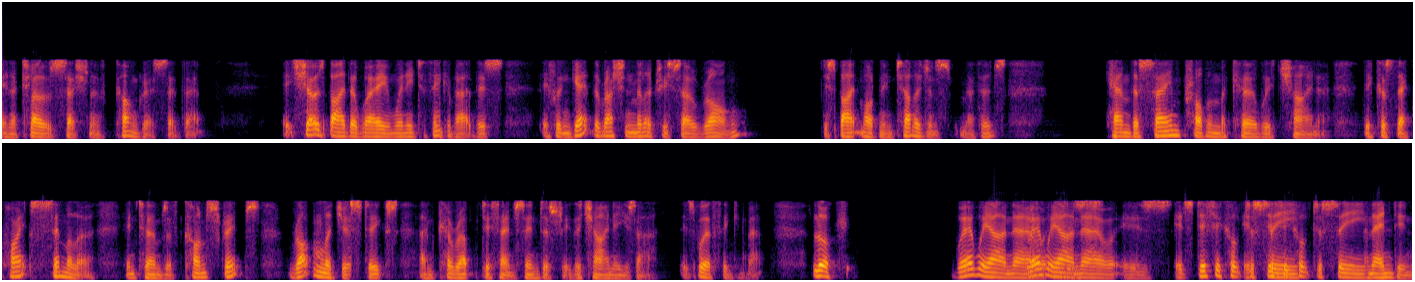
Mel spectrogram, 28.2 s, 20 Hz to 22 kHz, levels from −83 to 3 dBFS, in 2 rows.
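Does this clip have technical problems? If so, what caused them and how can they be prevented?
Yes, there are two kinds of problem.

VoIP packet loss concealed by the speech codec happens at 4.33 to 4.41 s, between "and we need to" and "about this if we"; at 17.55 to 17.61 s, just after "terms of conscripts rotten"; and at 25.43 to 25.52 s. Each gap covers 40, 40 and 20 ms of missing audio. The decoder patches them by repeating its last pitch and spectral shape at falling gain, so you hear a short buzzy or noisy smear, and the sound takes a moment to firm up again afterwards. The Speex coding around these spots sounds clean. To prevent it, use a wired or more stable network, a larger jitter buffer, or forward error correction.

A doubled audio track starts at 24.34 s, right after "where we are", and runs to the end. A second, full-band copy of the same sound sits about 0.7 s behind at roughly equal level, with no room decay, and it cuts in abruptly. 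That points to the audio likely being captured twice, with a slower second path mixed back in. To prevent it, route only one capture source into the recording or call.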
